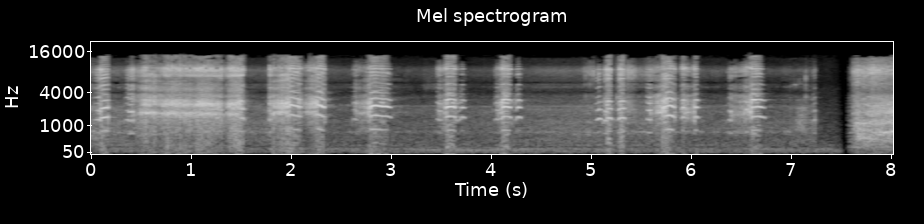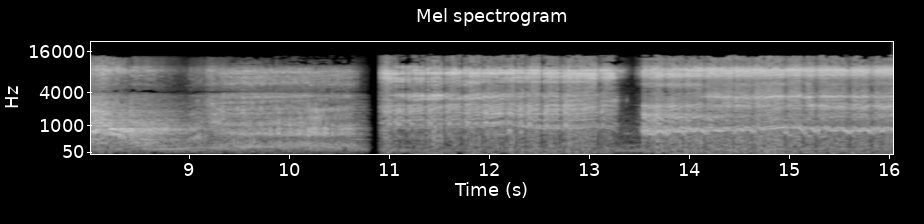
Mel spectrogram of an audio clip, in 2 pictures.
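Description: Double-striped thick-knee calling: loud, repeated short piping calls in quick clusters, each rising then falling in pitch. About halfway the calls stop and a harsh, dense hissing noise takes over, with two brief breaks.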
